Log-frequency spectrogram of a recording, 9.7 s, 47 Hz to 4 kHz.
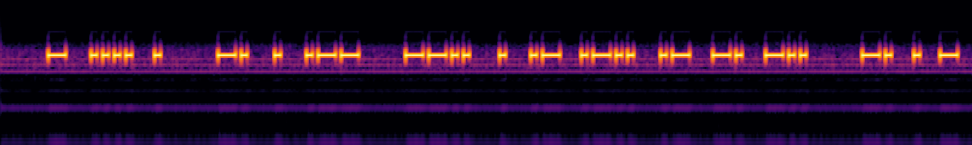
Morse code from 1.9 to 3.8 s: NEW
